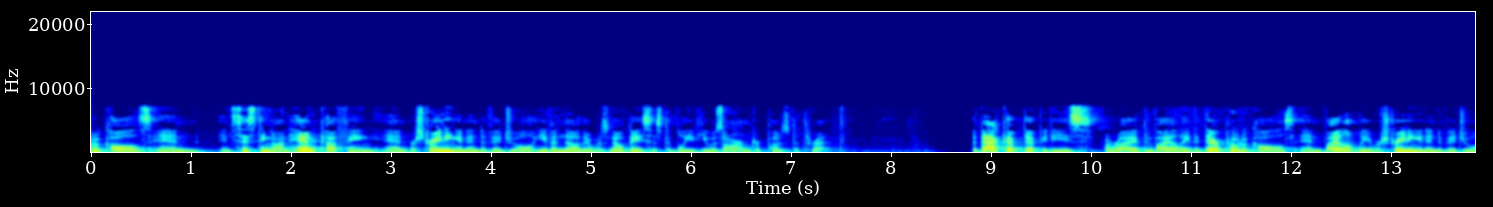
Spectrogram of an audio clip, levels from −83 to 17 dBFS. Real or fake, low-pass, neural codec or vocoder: real; 7.2 kHz; none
